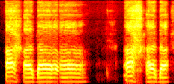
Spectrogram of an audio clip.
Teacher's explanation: अहदा हा कैसा बीच हलक से सेंटर वाले हलक से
